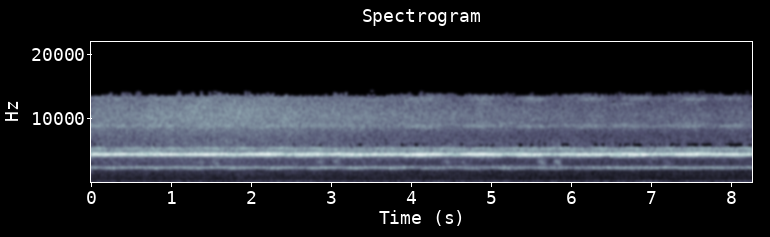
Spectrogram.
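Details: New England summertime crickets on a recorded night: a steady, unbroken high trilling chorus holding two bright pitch bands, with no pauses, over a soft low rural background hum.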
